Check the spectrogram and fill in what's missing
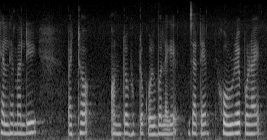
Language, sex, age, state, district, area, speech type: Assamese, female, 30-45, Assam, Morigaon, rural, spontaneous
